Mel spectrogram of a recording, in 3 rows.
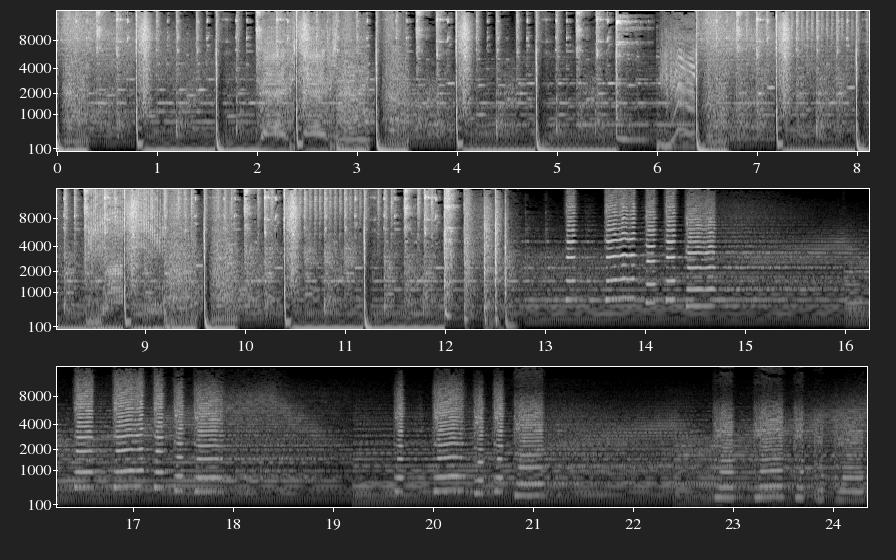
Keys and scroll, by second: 5.9 ctrl+e.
